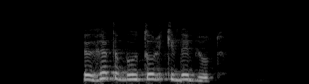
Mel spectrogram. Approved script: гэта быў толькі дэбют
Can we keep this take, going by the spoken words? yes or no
yes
